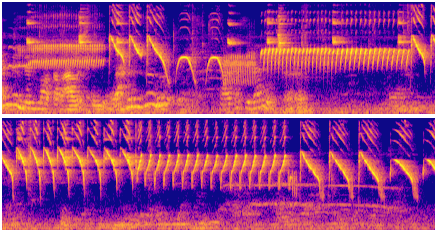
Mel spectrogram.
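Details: Domestic canary singing a master song for training other birds: rapid downward-sweeping whistles, buzzy rolling trills held for several seconds, and looping rising-falling notes, all high and continuous.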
